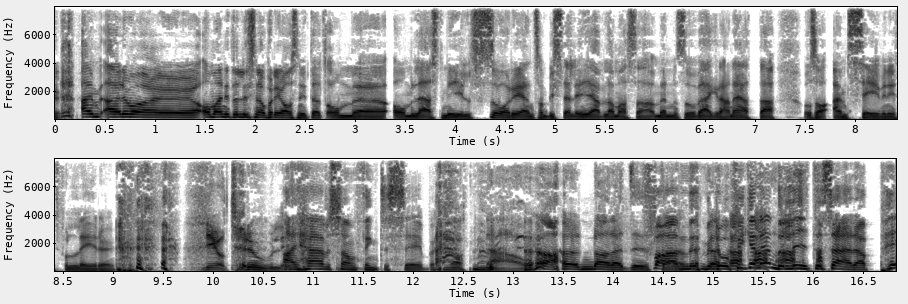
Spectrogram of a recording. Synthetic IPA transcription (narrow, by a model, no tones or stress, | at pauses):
aɪmaɪd̪ɛvaɾɔmhanɪnt̪əlʏsnaɾpɔd̪ɛɑːvsnɪt̪ːət̪ʰɔmɔmlæːst̪miːlsːɔvaɖɛjɛnsɔmbɪst̪ɛld̪əɛnjæːvlamasːamɛnsɔvɛːɡɾəhanɛːt̪aʔɔsɑːʔãɪmseɪvɪ̃ŋɪt̪fɔleɪɾə | d̪ɛæɾʊt̪ʰɾuːlɪ̰aɪəvsʌ̃mθɪ̃ŋt̪ʰɨseɪbɐtnɔt̪na̰ʊnɔt̪at̪ɪfaːnmɛnd̪ɔfɪkːhanɛnd̪ɔliːt̪əsæːɾapʰ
